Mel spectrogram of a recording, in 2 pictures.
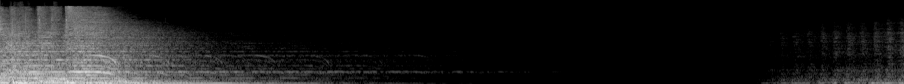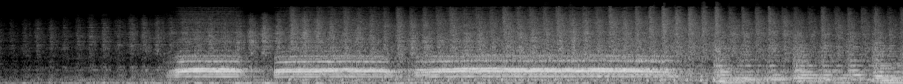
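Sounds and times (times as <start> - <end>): train rumbling: 0.0 - 2.6, 7.6 - 18.0
train whistle blasts: 10.7 - 16.7.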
